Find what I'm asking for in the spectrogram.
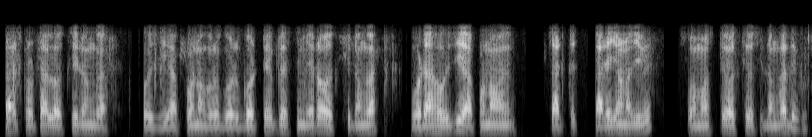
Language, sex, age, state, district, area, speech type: Odia, male, 30-45, Odisha, Sambalpur, rural, conversation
